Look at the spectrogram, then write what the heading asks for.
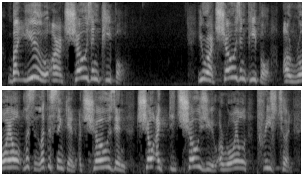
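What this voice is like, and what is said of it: Slow, deliberate reading. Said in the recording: “I'm going to read it slowly.”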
